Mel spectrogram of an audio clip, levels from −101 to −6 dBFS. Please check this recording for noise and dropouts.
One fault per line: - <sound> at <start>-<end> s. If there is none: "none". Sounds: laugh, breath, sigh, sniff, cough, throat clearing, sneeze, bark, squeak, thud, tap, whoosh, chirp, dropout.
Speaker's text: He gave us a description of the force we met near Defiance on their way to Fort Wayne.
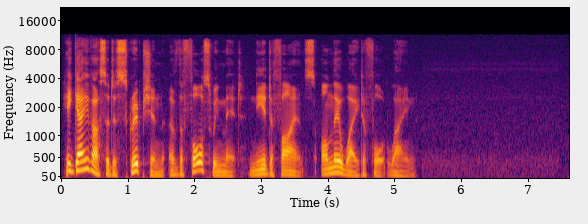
none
